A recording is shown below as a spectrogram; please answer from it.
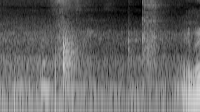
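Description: A kitchen knife knocking on a wooden cutting board twice while vegetables are cut, over a low steady hum.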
